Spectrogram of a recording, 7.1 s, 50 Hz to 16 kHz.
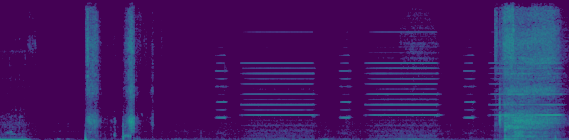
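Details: Whirlpool 6th Sense PowerClean WFC3C24PX dishwasher, about six years old, red tap logo after about 2 minutes: short high beeps, long steady tone, one chirp; no-water-inlet error, suspected missing power supply, unconfirmed.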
